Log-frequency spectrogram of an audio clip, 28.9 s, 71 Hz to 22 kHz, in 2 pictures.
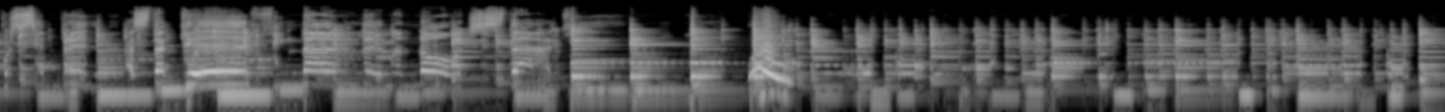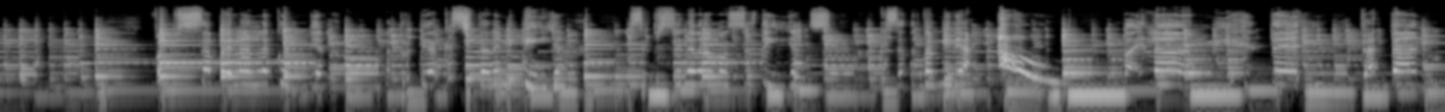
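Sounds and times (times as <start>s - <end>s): man singing: 0.0s - 6.1s, 7.5s - 8.0s, 16.0s - 25.1s, 25.7s - 28.9s
ukulele: 0.0s - 28.9s
electric bass: 5.1s - 10.5s, 17.9s - 28.9s.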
